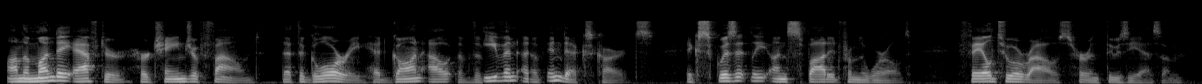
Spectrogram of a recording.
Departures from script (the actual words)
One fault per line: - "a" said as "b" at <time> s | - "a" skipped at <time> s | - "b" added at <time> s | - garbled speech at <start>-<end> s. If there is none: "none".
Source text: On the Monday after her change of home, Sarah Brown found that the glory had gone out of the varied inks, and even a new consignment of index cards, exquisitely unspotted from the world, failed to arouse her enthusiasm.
- "home Sarah Brown" skipped at 2.0 s
- "varied inks and" skipped at 4.8 s
- "new consignment" skipped at 5.3 s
